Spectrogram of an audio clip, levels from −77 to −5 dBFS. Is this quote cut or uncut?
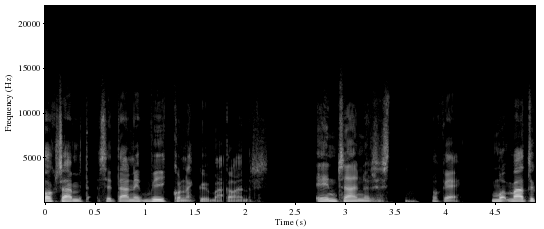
cut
